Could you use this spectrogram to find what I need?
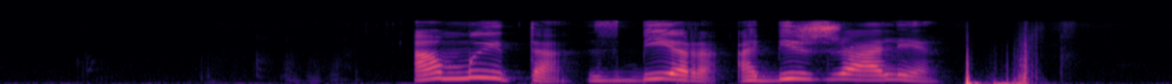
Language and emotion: Russian, angry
